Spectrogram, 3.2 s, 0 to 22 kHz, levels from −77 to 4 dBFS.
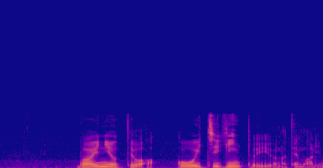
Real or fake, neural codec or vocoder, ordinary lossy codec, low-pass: fake; vocoder, 44.1 kHz, 128 mel bands every 512 samples, BigVGAN v2; none; 7.2 kHz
